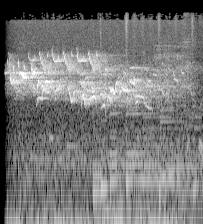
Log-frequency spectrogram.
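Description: A chorus of small birds chirping and singing in quick, overlapping notes, with soft background music coming in about two seconds in.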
